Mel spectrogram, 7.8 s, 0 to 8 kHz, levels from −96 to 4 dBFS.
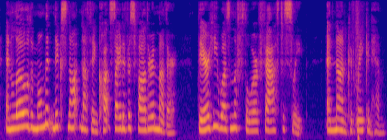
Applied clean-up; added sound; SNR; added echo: neural mask model RNNoise.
